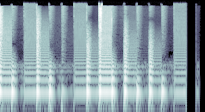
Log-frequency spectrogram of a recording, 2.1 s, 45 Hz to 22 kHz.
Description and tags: Robotic arp sequence
Robotic sounding Arp 2600 sequence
